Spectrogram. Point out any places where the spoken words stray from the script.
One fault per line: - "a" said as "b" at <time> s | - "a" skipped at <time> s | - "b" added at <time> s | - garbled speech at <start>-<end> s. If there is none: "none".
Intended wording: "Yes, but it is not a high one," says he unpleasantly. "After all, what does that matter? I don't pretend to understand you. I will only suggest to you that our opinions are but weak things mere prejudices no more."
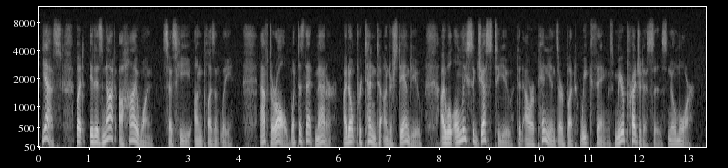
none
